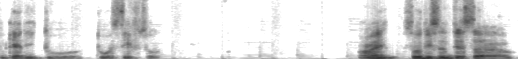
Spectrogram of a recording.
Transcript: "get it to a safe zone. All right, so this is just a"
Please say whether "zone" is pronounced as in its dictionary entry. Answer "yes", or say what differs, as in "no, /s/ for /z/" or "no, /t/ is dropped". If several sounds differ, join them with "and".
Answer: no, /s/ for /z/ and /n/ is dropped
